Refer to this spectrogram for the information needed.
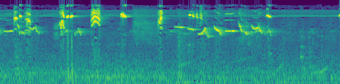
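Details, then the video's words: A kemade in full song sings high, sharp chirps and short slurred whistles in quick bursts with brief pauses, over a faint steady high whine. "BURUNG KEMADE GACOR"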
